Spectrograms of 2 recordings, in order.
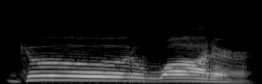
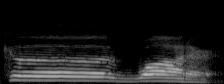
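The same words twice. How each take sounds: No difference in how they are said.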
